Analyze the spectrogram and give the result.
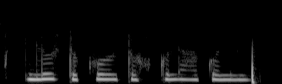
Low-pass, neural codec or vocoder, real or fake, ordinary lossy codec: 7.2 kHz; none; real; MP3, 64 kbps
